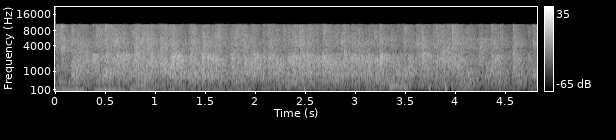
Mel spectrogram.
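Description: Audience applause welcoming a company's senior vice president to the stage: dense, sustained clapping at an even level throughout, with no voices standing out.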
